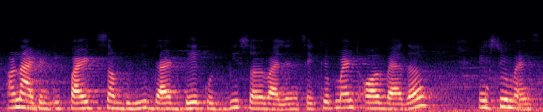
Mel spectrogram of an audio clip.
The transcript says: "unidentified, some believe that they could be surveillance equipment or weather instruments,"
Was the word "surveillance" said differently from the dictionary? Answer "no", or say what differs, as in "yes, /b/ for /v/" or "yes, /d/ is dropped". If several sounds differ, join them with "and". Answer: no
